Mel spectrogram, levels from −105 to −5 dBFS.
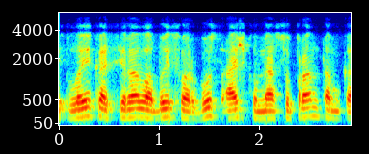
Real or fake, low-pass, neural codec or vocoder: real; 5.4 kHz; none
